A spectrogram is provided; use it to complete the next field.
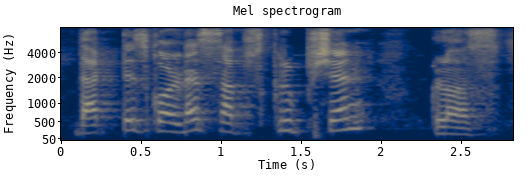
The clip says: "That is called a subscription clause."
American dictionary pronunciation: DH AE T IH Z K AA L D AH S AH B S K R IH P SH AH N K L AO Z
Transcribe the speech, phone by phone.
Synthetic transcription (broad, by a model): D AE T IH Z K AA L D AH S AH B S K R IH P SH AH N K L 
